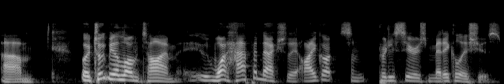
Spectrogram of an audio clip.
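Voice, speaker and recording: A man with an Australian accent, high-pitched, very fast and lively in intonation. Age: 30s. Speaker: dating coach. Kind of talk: interview.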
